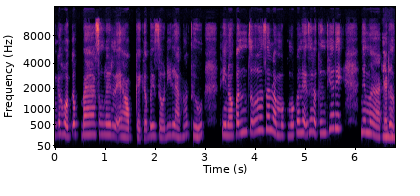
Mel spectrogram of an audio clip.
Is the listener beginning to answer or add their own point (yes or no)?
no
